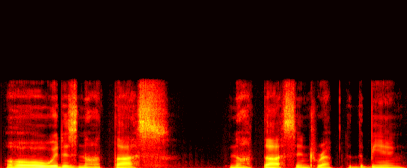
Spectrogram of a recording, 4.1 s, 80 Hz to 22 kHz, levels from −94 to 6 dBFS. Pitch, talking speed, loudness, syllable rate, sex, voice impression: 95 Hz, 135 wpm, -18 LUFS, 3.9 syllables/s, male, very masculine, middle-aged, very thick, relaxed, weak, dark, soft, slightly clear, fluent, slightly raspy, cool, intellectual, slightly sincere, very calm, mature, friendly, slightly reassuring, slightly unique, slightly elegant, slightly wild, sweet, lively, very kind, very modest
